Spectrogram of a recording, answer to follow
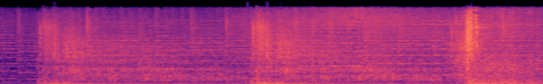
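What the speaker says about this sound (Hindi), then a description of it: "सीरिया, लेबनान, गाजा में धमाके ही धमाके हो रहे हैं।" Three heavy booming blasts roughly three seconds apart, each followed by a sustained rumbling roar, like distant explosions.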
